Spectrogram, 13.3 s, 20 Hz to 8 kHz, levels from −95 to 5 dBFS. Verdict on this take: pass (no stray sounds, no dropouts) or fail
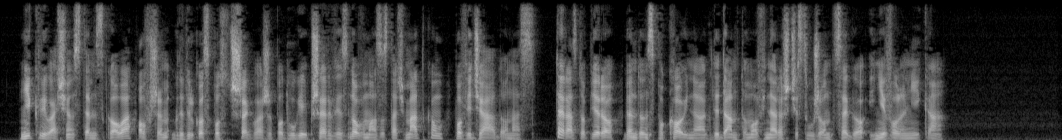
pass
